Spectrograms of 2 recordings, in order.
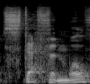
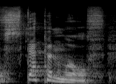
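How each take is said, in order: First: "[name]" said as Steffen-wolf, rising; questioned mispronunciation. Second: "[name]" with a clear P, slow and falling; corrected pronunciation. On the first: Host doubts the band's name, says "[name]" as Steffen-wolf. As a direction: query it with an F sound in "[name]". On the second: Host corrects the band's name, "[name]" with a P sound. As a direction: settle slowly on Steppen-wolf for "[name]". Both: Real, not acted.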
